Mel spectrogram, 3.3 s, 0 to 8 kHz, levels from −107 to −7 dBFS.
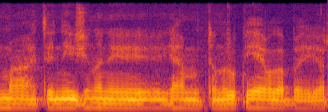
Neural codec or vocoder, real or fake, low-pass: none; real; 7.2 kHz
